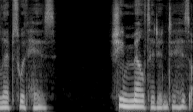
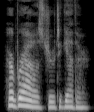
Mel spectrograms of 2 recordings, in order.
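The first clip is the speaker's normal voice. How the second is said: ordinary delivery, nothing marked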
